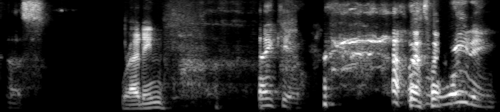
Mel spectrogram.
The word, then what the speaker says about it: Reading: So how do you guys pronounce this? Reading.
